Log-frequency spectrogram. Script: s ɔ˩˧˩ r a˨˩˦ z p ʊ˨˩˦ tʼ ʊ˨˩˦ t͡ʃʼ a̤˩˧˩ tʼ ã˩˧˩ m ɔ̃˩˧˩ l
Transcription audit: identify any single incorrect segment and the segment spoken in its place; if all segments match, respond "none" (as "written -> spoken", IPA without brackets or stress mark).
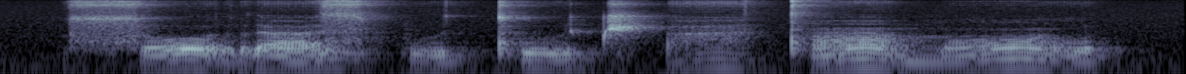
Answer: none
